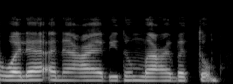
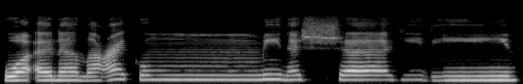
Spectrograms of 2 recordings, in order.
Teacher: انا آتا ہے نا، تو ان سب میں انا ہم نے الف کو لمبا نہیں کرنا ہوتا. تو انا جب بھی قرآن میں کہیں پر بھی آئے گا تو اس کی الف نہیں پڑھی جائے گی، اس کا الف ڈراپ ہوگا. یہ صرف لکھنے میں آتا ہے، پڑھنے میں نہیں آتا.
